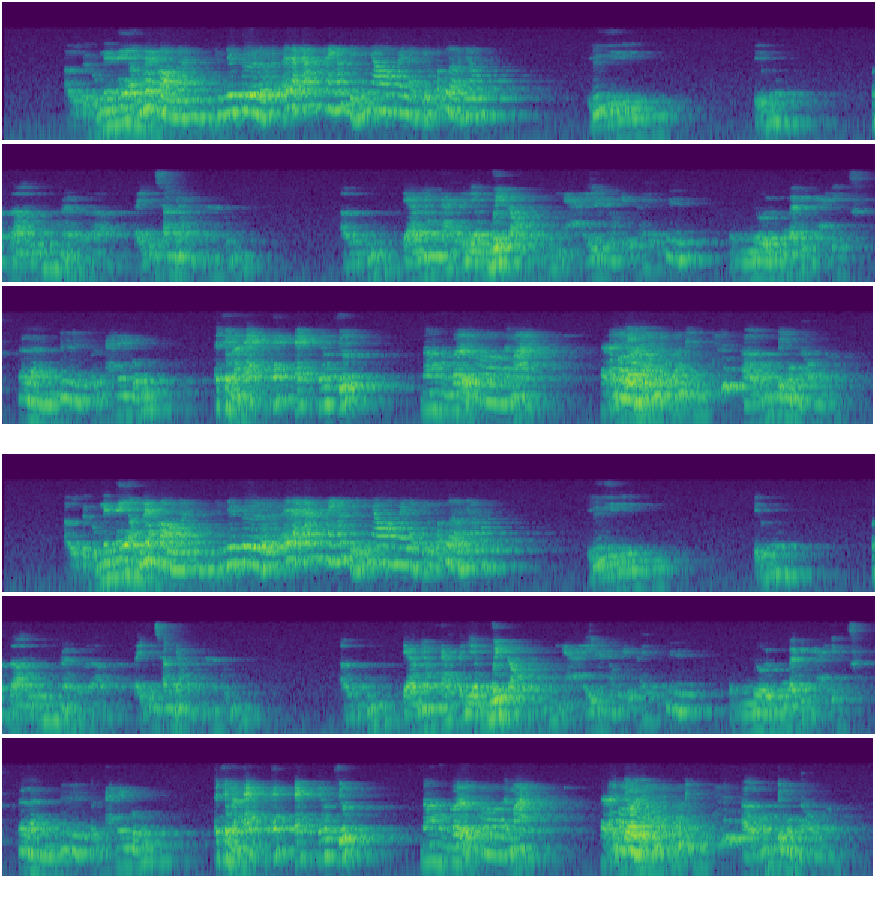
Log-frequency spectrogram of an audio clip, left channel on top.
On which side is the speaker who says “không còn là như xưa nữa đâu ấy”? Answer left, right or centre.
Left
